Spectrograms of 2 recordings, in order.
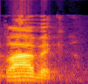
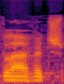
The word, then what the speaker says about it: Glavic: 258, Glavic. You have 3 minutes, sir. Go ahead. It's pronounced Glavich, by the way.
